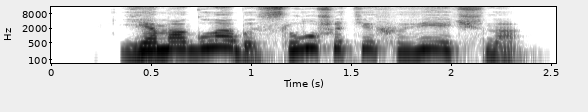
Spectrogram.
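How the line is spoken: Exclaiming. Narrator (Russian): воскликнула она

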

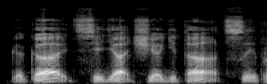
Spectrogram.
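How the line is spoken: Grumbling. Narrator (Russian): проворчал он

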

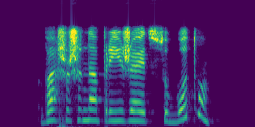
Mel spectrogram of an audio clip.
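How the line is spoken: Innocent question across table. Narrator (Russian): через весь стол невинным голосом спросил Колин

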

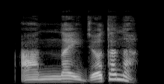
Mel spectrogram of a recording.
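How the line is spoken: Quiet daughter. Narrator (Russian): Дочка тихо

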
